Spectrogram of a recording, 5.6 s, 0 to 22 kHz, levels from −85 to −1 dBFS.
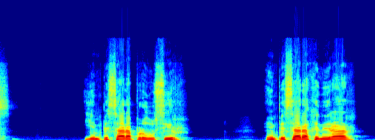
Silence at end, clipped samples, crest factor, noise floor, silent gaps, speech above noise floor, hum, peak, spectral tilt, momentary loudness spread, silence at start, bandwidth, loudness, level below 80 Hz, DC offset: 0.35 s; under 0.1%; 14 dB; -71 dBFS; none; 60 dB; none; 0 dBFS; -7 dB/octave; 9 LU; 0 s; 13.5 kHz; -12 LUFS; -52 dBFS; under 0.1%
